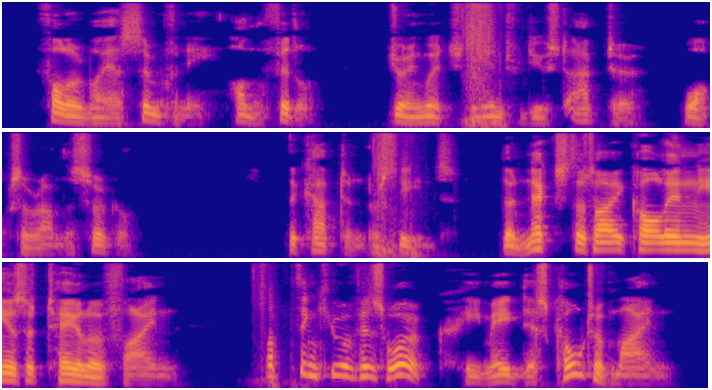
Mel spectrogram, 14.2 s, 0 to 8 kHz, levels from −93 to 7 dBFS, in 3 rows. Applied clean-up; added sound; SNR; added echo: neural mask model RNNoise.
